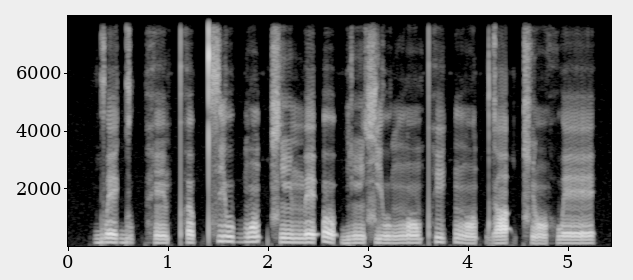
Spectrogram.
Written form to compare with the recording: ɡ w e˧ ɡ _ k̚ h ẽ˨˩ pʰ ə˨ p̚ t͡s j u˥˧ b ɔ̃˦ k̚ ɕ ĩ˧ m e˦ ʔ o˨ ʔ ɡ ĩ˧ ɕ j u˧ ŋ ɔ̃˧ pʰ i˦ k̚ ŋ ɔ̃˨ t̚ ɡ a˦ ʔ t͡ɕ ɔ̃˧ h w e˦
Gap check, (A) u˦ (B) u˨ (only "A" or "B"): B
